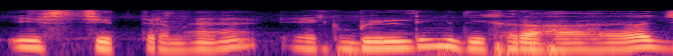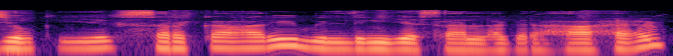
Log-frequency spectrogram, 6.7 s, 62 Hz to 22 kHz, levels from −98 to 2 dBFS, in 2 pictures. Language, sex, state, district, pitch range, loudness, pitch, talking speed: Hindi, male, Jharkhand, Deoghar, 130-150 Hz, -20 LUFS, 140 Hz, 150 wpm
